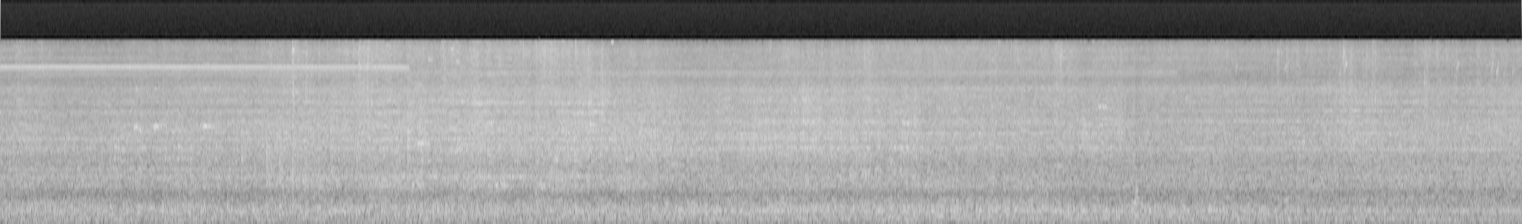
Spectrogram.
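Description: A freight train rumbles and clatters steadily past on the rails.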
